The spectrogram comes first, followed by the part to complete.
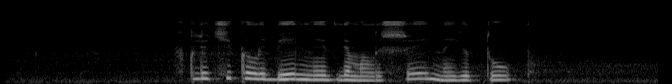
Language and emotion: Russian, sad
